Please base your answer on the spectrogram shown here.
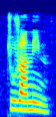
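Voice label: "чужанін", Komi-Zyrian, female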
